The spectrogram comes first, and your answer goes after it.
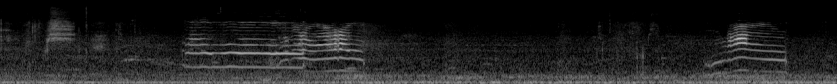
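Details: Two hungry street cats meowing loudly for food: several harmonic meows around 2 and 3.5 seconds, one long flat then bending, and another rising-falling meow near 7 seconds, over low traffic rumble.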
